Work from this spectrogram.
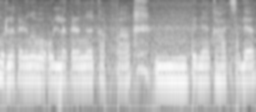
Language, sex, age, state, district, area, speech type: Malayalam, female, 30-45, Kerala, Idukki, rural, spontaneous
